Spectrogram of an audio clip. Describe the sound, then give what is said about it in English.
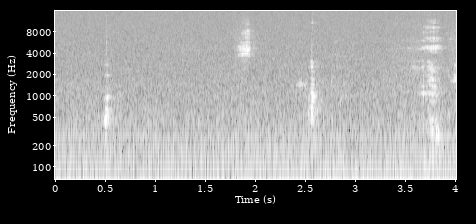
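A clock ticks faintly in the background, four soft, sharp clicks spaced unevenly across a few seconds over a quiet, hissy room with no clear talking. “I said, that lovely clock in the back.”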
